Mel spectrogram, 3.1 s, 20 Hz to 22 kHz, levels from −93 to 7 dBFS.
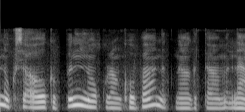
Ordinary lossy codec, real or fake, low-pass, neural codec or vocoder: none; real; none; none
